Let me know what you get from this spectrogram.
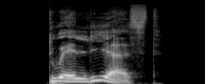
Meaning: second-person singular present of duellieren
- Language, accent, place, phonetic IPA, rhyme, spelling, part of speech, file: German, Germany, Berlin, [duɛˈliːɐ̯st], -iːɐ̯st, duellierst, verb, De-duellierst.ogg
